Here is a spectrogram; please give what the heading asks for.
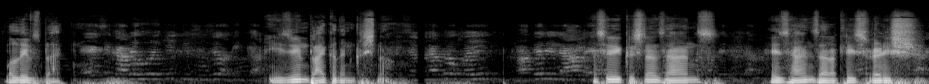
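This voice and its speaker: Deep gravelly man telling devotional stories. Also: a little mellow, low-quality recording. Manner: retells scripture stories with quoted dialogue. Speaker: spiritual teacher. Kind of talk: devotional storytelling talk.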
